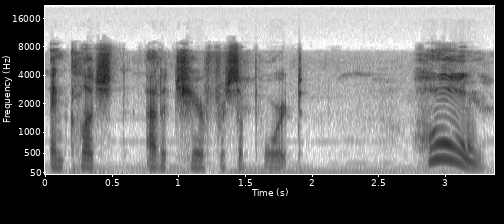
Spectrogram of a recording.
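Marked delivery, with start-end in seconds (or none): 2.9-3.3 high, loud one-word demand; indignant cry. A narrator's reading. Mistress on hearing of intruders, indignant cry. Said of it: "cried Missus Townsend".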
